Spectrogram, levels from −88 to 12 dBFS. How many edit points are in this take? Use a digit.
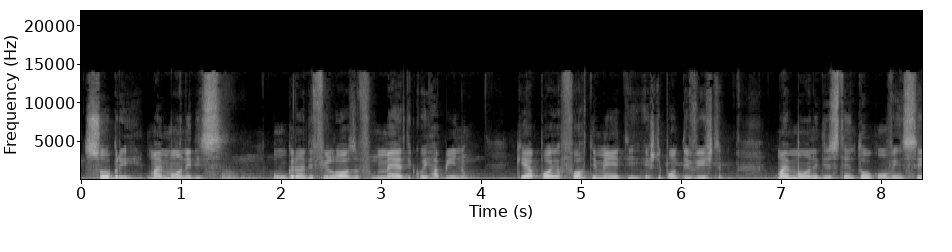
1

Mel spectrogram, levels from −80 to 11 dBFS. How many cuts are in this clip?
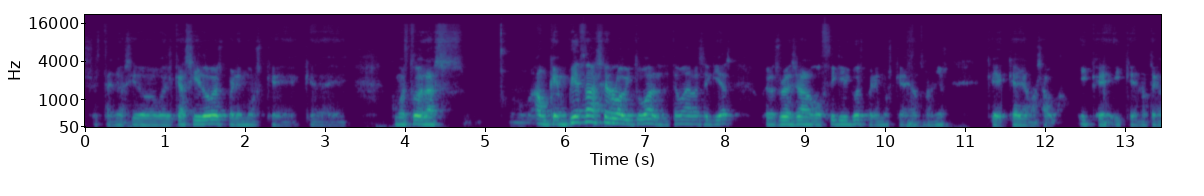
0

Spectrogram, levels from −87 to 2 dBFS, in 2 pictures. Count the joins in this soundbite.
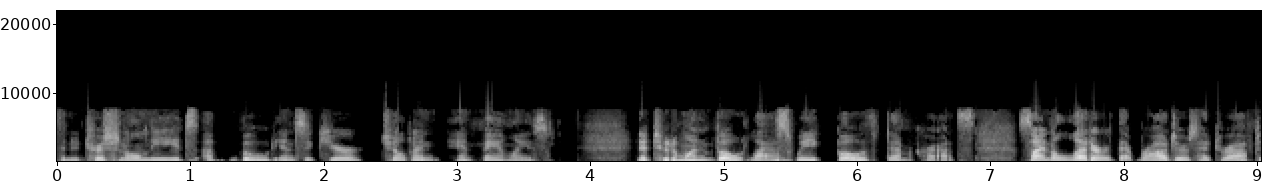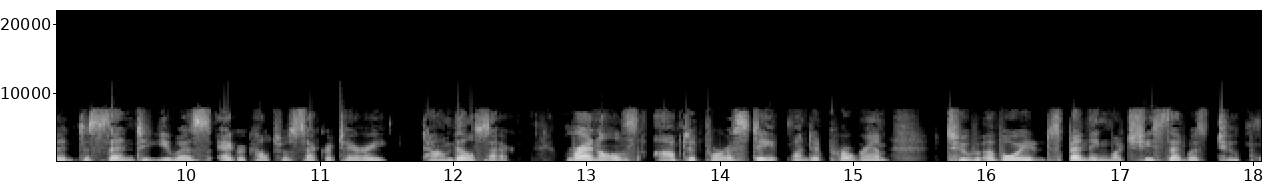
2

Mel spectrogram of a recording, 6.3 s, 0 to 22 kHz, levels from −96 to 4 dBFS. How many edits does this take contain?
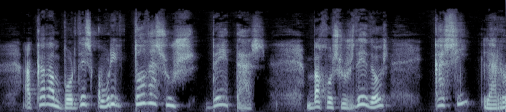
0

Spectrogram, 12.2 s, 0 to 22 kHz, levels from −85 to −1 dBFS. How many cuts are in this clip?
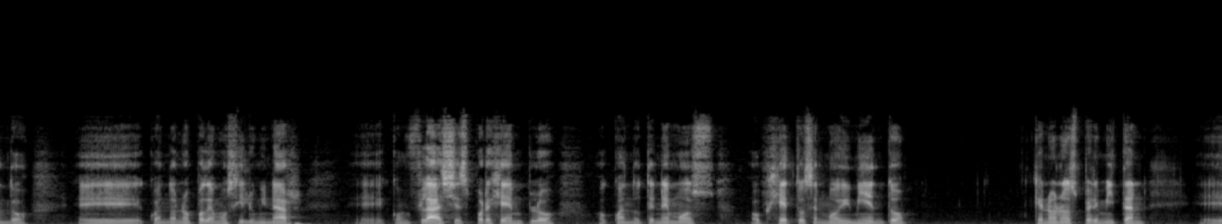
0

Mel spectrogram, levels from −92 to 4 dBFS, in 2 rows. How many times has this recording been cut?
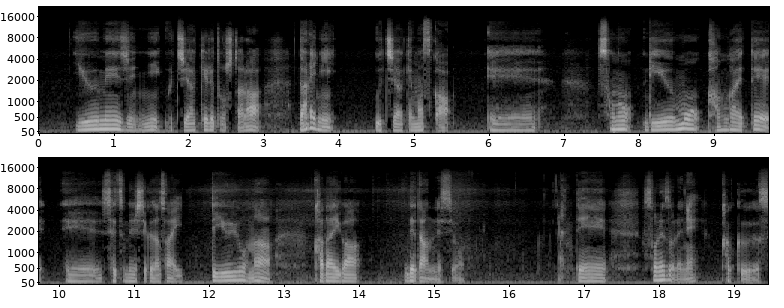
1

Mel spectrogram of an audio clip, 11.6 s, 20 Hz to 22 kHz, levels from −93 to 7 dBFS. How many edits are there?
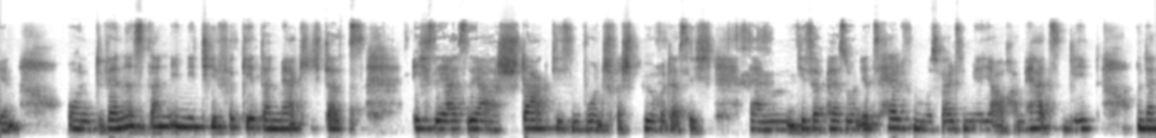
0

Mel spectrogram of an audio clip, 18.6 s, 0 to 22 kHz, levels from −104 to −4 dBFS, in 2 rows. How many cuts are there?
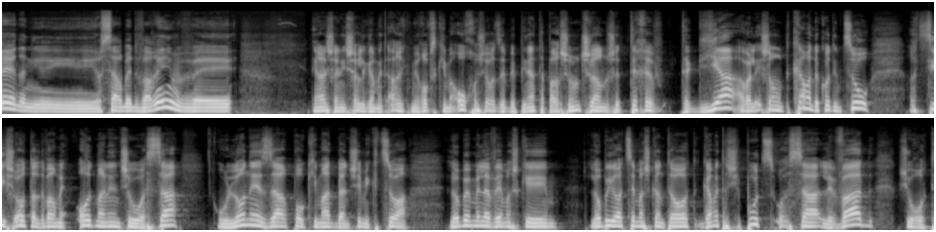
1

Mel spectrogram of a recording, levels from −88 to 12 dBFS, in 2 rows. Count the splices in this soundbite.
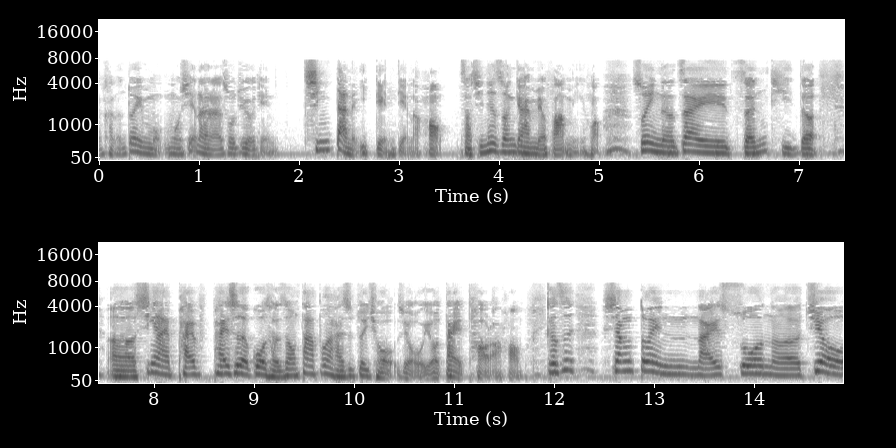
2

